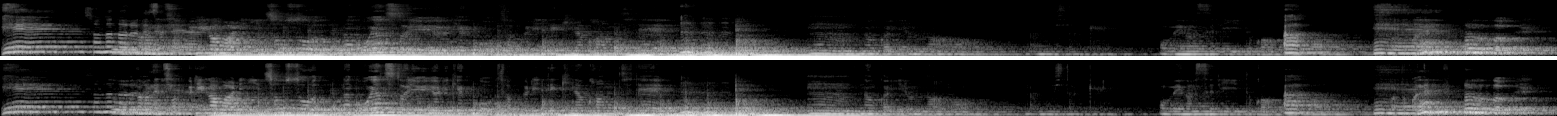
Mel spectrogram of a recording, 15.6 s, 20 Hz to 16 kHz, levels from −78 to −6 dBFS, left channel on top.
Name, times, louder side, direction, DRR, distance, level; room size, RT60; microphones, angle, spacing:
voice 1, 0.0-2.1 6.8-7.6 12.8-13.1 13.7-14.5, left 2 dB, 25° left, 7 dB, 0.3 m, -31 dB
voice 2, 1.1-6.7 8.1-9.7 10.2-11.0 11.6-13.3 14.1-14.3 14.6-15.3, right 1 dB, 70° right, 2 dB, 1.0 m, -31 dB
sound 1, 1.9-8.6, equal, 30° right, 1.0 m, -20 dB
6.3 x 4.6 x 5.1 m, 2.5 s
head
